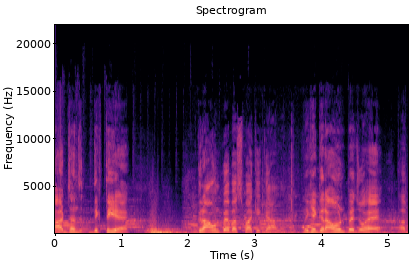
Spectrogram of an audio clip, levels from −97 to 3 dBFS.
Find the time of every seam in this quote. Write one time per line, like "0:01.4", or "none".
0:01.5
